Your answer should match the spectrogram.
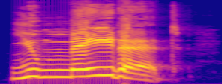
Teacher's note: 'you made it', slowly and higher in pitch.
